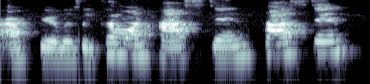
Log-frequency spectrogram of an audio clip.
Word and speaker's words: Hostin: were reaching him and it's pronounced Hostin, like hostile, the sound. Gotta look out for our fearless lead. Come on, Hostin, not hosting, Host.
